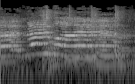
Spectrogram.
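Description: A young boy singing and shouting loudly in a high child's voice, holding long notes in a mock rock performance.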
